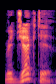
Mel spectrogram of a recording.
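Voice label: "rejective", British English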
